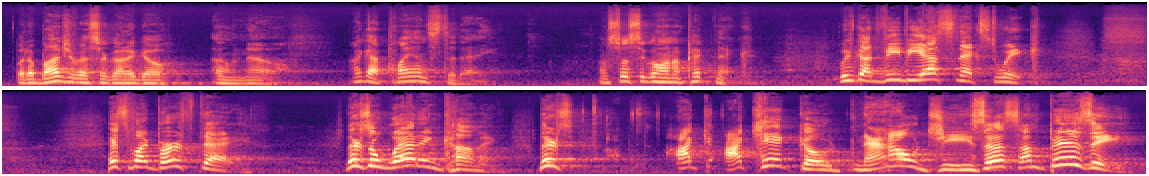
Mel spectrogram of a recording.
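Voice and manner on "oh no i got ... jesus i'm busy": joking put-on panic with swooping pitch. Acting out people excusing themselves from Christ's return: facetious mock panic. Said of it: "I'm being facetious".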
